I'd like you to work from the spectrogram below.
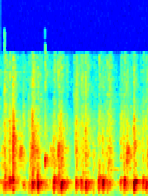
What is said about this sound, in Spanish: Amén. Un fuerte aplauso para nuestro Señor, mis hermanos.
